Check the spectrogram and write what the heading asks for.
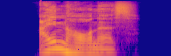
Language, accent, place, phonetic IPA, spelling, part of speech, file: German, Germany, Berlin, [ˈaɪ̯nˌhɔʁnəs], Einhornes, noun, De-Einhornes.ogg
- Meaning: genitive of Einhorn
